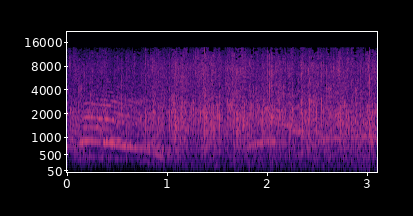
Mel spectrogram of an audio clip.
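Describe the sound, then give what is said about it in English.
A crowd cheers and applauds steadily at a public meeting in Hanover County, Virginia, for a speaker who has just scolded an official from the Virginia Department of Rail and Public Transportation; a dense wash of clapping with whoops and shouted voices rising above it throughout. “The cheering is for a speaker who's just delivered a stern scolding to an official from the Virginia Department of Rail and Public Transportation.”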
